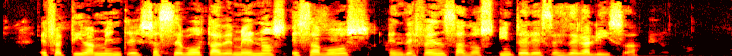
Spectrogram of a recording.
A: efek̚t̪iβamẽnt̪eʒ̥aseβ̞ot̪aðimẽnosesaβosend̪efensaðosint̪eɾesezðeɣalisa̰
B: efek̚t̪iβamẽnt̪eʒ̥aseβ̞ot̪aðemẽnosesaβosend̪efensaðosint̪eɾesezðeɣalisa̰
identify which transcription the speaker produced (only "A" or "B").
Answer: B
